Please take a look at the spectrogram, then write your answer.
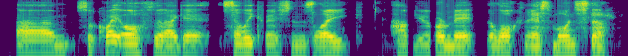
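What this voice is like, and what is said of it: Scottish accent. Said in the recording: “might be able to recognise a Scottish accent.”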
